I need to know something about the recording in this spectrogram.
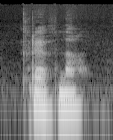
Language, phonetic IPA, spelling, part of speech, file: Polish, [ˈkrɛvna], krewna, noun, LL-Q809 (pol)-krewna.wav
